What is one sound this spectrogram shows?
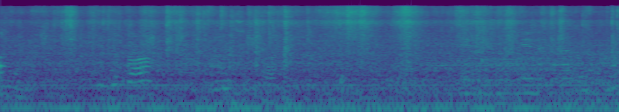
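Plastic bags rustle.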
